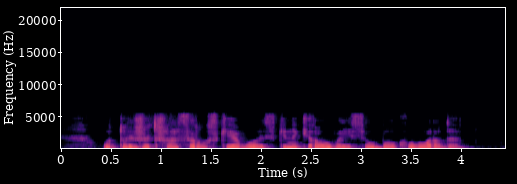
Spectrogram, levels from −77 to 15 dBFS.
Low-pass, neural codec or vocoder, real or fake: 5.4 kHz; codec, 16 kHz, 4 kbps, X-Codec, HuBERT features, trained on LibriSpeech; fake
